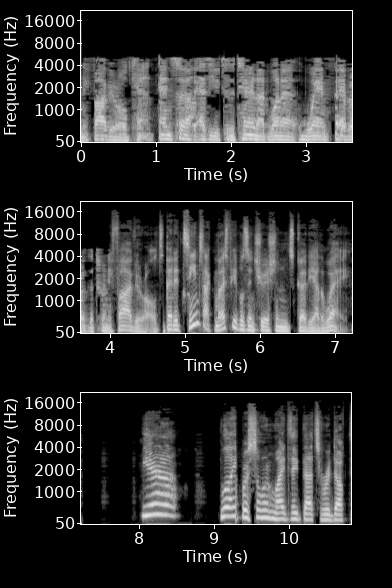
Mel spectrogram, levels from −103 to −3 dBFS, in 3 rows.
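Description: Adaptive stream starting at a low bitrate, 0 to 4 s: the player opened on a low-bitrate version, so the speech has nothing above 5 kHz and sounds smeared, then brightens suddenly with no gap.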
